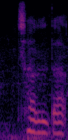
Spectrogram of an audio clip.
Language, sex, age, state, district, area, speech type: Manipuri, female, 30-45, Manipur, Churachandpur, rural, read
